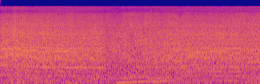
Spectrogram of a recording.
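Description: A snowmobile engine roars steadily, its pitch rising as it speeds up.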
